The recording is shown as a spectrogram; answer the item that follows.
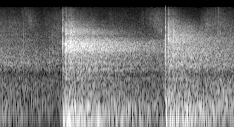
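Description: A basketball bounced on a hardwood sports-hall floor, two loud bounces about a second apart, each echoing in the large hall.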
